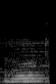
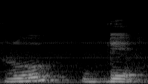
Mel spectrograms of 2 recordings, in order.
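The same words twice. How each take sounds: First: Said in the usual way. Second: रू- and डे- said as separate, very slow broken syllables; sounding out. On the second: Shown as a demonstration. Teacher sounds out रूड for pupils, syllable by syllable, very slowly. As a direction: break रू- डे- apart slowly. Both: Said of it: "यहाँ पर रूड हो जाएगा".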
